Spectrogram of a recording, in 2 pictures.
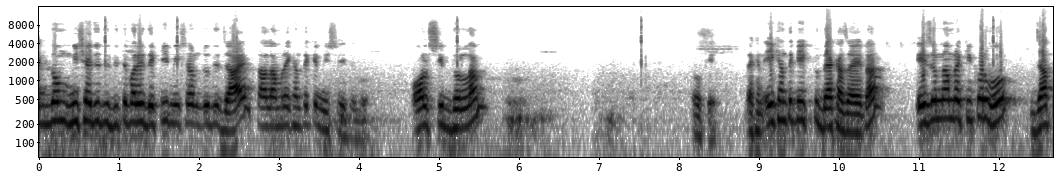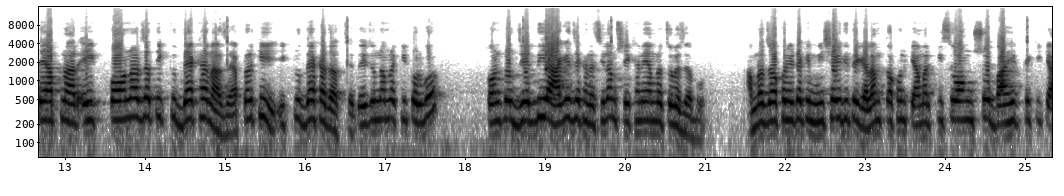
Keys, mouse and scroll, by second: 0.5 alt+scroll down 2, 3.4 scroll down 1, 9.6 alt+scroll up 1, 11.8 alt+scroll down 1, 12.5-12.9 alt+scroll up 3, 14.9 alt+scroll up 1, 15.4 space, 15.8 alt+scroll down 3, 18.0 ctrl+z, 19.5 alt+scroll down 1, 20.1 alt+scroll down 1, 20.2 space.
